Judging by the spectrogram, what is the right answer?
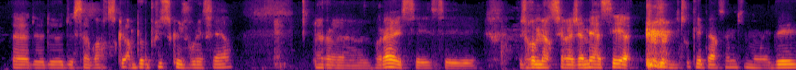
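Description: A man of medium pitch speaks at a fairly slow pace in a flat monotone, with big swings in loudness and long, frequent pauses. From Brittany, France (Rennes). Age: 20s. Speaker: singer and musician. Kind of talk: interview. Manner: hesitant, many repeated words.

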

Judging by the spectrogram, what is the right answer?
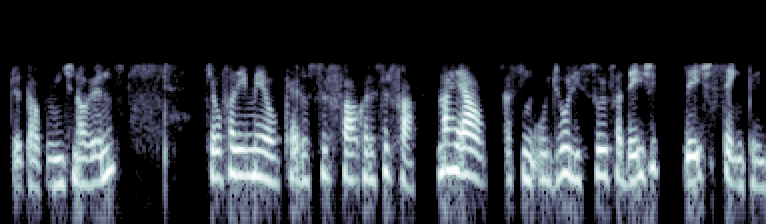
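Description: Speaking at a fairly slow pace, the woman has a fairly low pitch and ordinary pitch variation. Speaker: aspiring actress. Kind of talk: casual chat.

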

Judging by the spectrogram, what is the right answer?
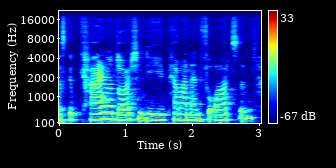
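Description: A woman speaks at a moderate pace with a medium pitch. Her voice is somewhat breathy, with monotone, flat intonation. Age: 30s. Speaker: journalist. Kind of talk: interview. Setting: podcast recording.

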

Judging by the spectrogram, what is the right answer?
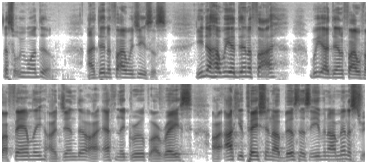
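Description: A man speaks with an American accent at a fairly high pitch. His pace is fairly quick and his intonation lively. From US Northeast, East Orange, New Jersey. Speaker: pastor. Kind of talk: sermon. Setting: church. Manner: animated.

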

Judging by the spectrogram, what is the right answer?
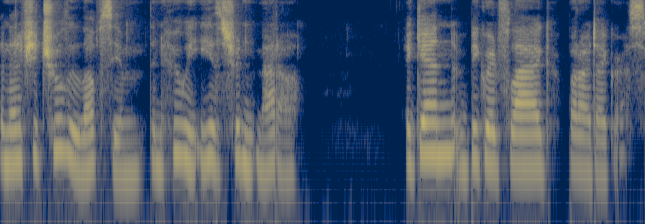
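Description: A woman's somewhat breathy, medium-pitched voice at a moderate pace, fairly even in intonation, in a very clean recording with a silent background. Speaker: student editor retelling a myth. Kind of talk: scripted fairy-tale myth narration with wry modern asides. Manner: storyteller's flow, playful and dryly humorous, with sarcastic quips; chatty, casual and laughing, modern slang.

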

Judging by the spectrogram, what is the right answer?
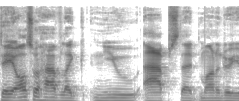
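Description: A man with a Sri Lankan accent, fairly low in pitch, with monotone, flat intonation. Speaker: insurance broker. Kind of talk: casual podcast interview.

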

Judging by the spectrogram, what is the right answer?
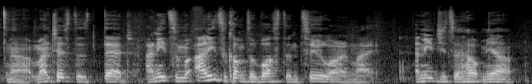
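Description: Noticeable background noise sits behind a man with a British accent. His pitch is medium, with ordinary variation. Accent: British urban.

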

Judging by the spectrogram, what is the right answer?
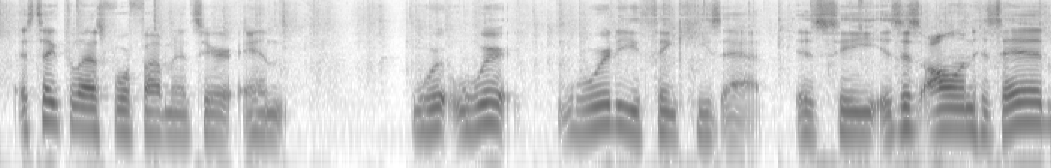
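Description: Here is a man with a normal speaking voice at medium pitch and a moderate pace. His pitch variation is ordinary. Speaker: podcast co-host. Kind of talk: casual chat.

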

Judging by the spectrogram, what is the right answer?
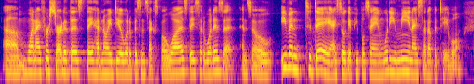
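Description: The woman's pitch sits fairly low and her intonation is monotone and flat. She talks at a fairly quick pace with hardly any pauses. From Mexico. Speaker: bilingual translator and business owner. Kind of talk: casual interview.

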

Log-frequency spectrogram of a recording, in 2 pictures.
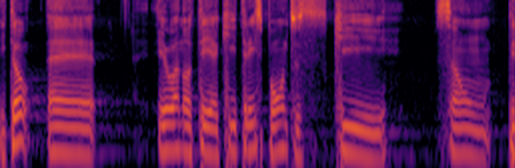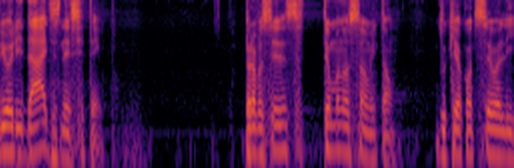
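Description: A man with a fairly high pitch speaks at a fairly slow pace, with fairly even intonation. Long, frequent pauses break up his speech. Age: 30s. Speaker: youth preacher. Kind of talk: sermon; casual testimony. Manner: casual, halting.

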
